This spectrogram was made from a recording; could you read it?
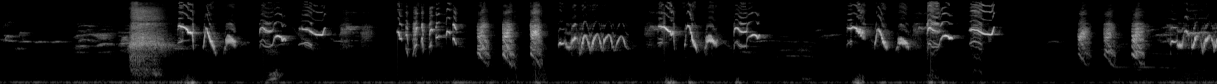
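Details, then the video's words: Oriental magpie-robin giving a long fighting song for luring rivals: dense runs of looping whistles, buzzy rattles and sharp chirps, with one loud harsh noise burst near the start. "SUARA BURUNG kacer gacor NGEPLONG TARUNG ini paling AMPUH buat PANCINGAN kacer NYAUT EMOSI"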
